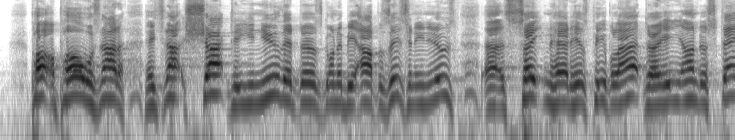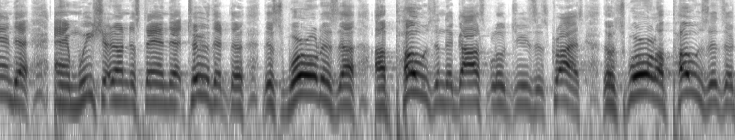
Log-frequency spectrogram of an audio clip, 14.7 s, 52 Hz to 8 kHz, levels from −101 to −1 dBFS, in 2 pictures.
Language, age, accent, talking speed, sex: English, 50-69, American, 200 wpm, male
